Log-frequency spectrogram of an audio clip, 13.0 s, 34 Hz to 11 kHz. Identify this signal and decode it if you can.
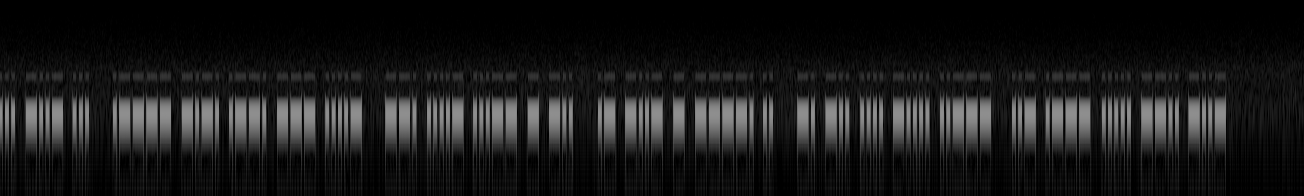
Morse code, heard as a keyed tone, hand-sent with a paddle, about 38 wpm, 380 Hz. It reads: … 1CPO4 G43TD AXT9I NDH62 UJ5ZX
